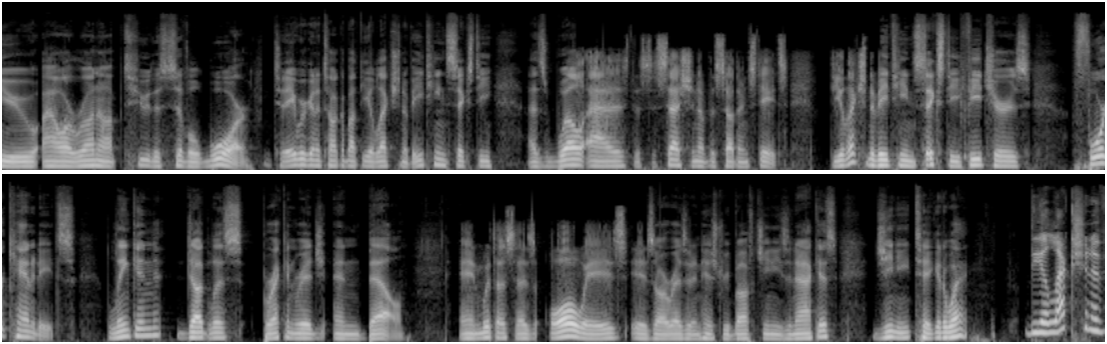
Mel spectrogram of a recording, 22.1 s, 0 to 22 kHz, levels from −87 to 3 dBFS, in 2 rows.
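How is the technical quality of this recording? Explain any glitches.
Two stretches lose quality, from 5.74 to 8.79 s and from 15.61 to 17.50 s, just before "our resident history buff". The treble goes dull and a gritty noise rises, then both clear. This is a Bluetooth SBC bit pool drop. A congested link forced fewer bits per frame, starving the high sub-bands and coarsely quantising the rest, which fits a fall to a bit pool near 7 and about 66 kbps.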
